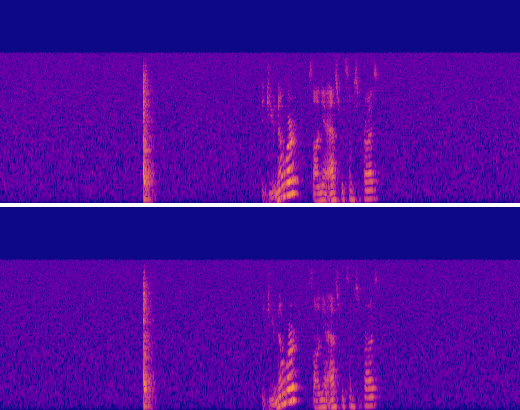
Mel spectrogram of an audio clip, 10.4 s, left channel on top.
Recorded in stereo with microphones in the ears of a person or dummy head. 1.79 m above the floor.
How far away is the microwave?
About 1.2 m.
